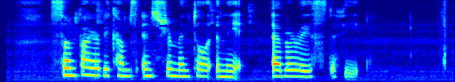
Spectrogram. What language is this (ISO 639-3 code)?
eng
